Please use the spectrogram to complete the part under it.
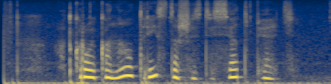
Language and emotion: Russian, neutral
